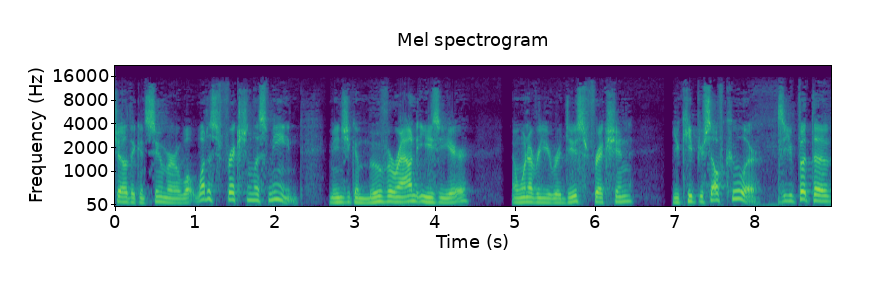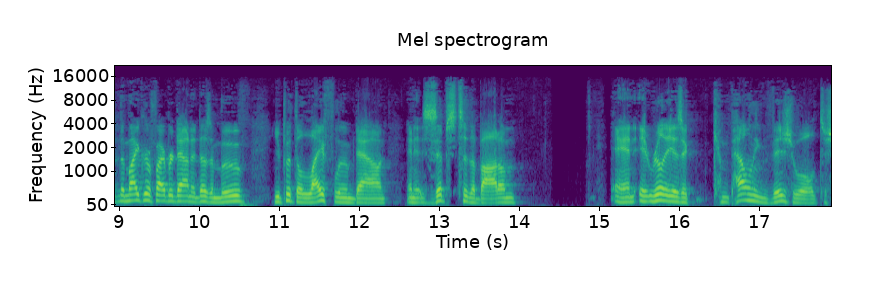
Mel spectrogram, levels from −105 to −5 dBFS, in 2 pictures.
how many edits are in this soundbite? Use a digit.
1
